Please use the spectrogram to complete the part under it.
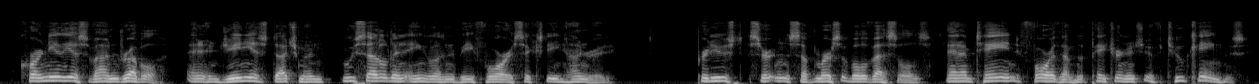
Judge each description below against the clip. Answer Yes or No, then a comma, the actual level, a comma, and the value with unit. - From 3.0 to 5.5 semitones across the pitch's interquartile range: Yes, average, 3.5 semitones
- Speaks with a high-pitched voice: No, low, 135 Hz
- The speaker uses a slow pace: Yes, slow, 120 wpm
